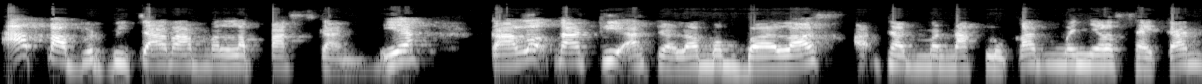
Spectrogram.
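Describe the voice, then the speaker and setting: Ordinary pitch variation and a moderate pace come through a dry, close sound with no echo. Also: woman. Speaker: evangelist preacher. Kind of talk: sermon. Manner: animated.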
